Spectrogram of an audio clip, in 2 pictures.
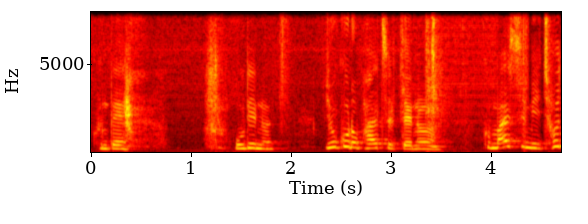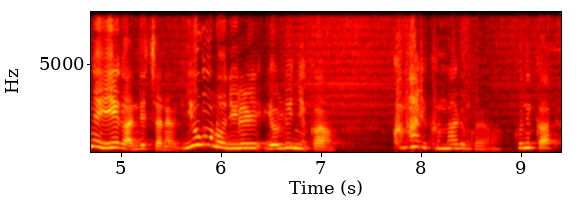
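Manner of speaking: ordinary delivery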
